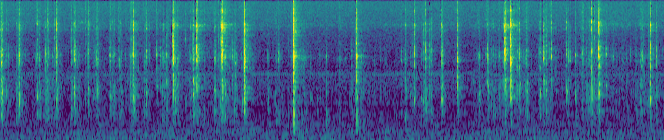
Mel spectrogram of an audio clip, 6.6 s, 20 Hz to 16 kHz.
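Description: Fingertips of both hands type on a full-size plastic MSI membrane keyboard with a rainbow backlight, making about 30 quick, dry key taps. The clicks are short and bright with almost no ring, over a low background hum.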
